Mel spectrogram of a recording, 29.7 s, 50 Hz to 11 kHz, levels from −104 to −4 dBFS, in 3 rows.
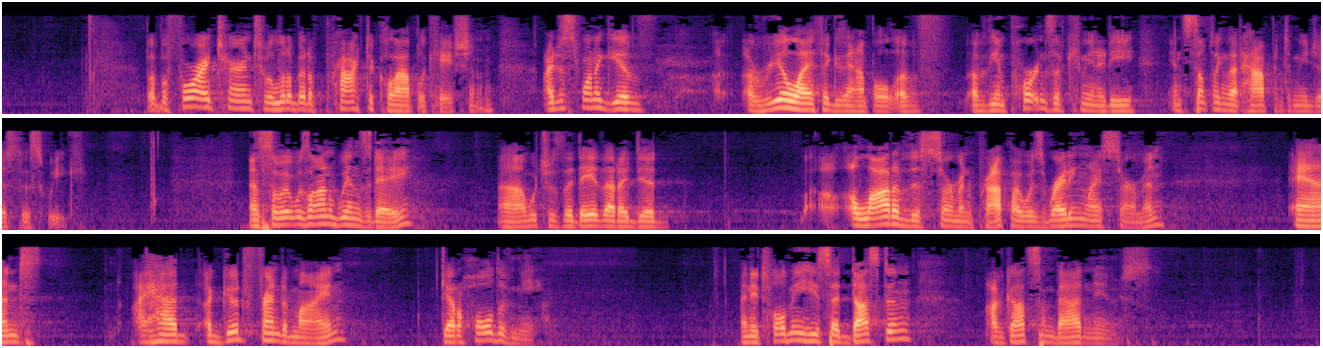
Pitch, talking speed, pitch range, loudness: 135 Hz, 170 wpm, 120-160 Hz, -25 LUFS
